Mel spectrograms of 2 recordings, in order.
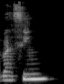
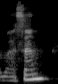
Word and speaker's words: Bazin: eritema hindú lado de bazin se pronuncia bazán a él y quien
